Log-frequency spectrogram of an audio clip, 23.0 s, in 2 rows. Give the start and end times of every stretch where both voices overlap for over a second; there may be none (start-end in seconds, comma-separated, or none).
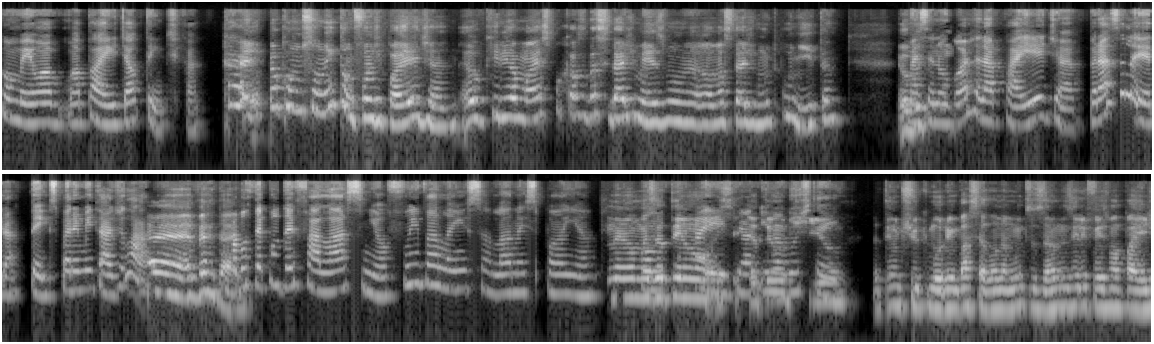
17.9-19.9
